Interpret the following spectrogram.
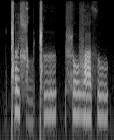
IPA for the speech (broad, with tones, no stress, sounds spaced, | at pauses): ǁ ə˦ ɕ ɔ̤˨ ǁ ɯ˧ | ɬ o˧ v a˧ θ u˧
